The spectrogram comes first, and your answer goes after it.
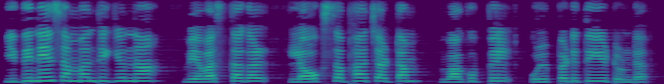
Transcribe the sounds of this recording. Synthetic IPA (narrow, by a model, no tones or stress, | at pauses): iðine̞sɐmbɐnd̪ʱikʲːunːɐ | ʋjɐʋɐst̪ʰɐɣɐɭ | lo̞ːkɐ̥sɐbʱɐt͡ɕɐʈːɐm | ʋɐɡupːil | uɭpe̞ɽut̪ːijiʈːuɳɖɨ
